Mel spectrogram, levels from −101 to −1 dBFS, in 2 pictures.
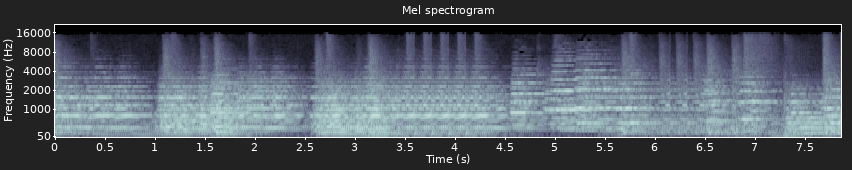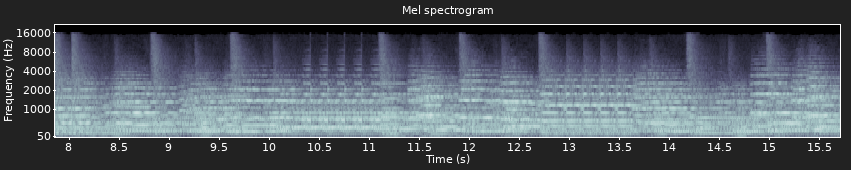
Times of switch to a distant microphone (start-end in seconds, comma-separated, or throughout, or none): none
